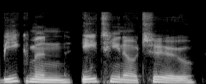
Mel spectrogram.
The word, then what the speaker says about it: Beekman: Anyway, so now you guys have created, I'm looking at your website, Beekman 1802. Am I pronouncing that right?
